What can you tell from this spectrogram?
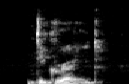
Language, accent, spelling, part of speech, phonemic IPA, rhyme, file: English, Southern England, degrade, verb, /dɪˈɡɹeɪd/, -eɪd, LL-Q1860 (eng)-degrade.wav
- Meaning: 1. To lower in value or social position 2. To reduce in quality or purity 3. To reduce in altitude or magnitude, as hills and mountains; to wear down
